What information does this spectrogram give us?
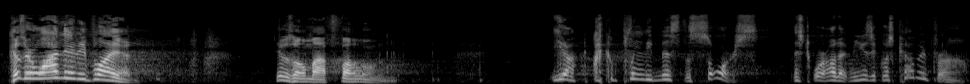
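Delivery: ordinary talk, nothing marked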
